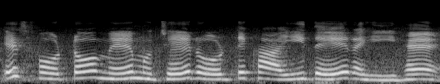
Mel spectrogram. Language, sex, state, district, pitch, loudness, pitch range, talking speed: Hindi, female, Madhya Pradesh, Katni, 250 Hz, -12 LUFS, 235-275 Hz, 125 wpm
